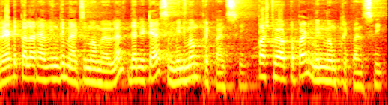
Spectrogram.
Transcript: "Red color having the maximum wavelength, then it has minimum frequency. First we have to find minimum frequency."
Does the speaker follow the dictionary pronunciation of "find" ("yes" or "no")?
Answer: no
